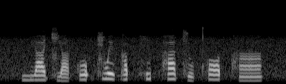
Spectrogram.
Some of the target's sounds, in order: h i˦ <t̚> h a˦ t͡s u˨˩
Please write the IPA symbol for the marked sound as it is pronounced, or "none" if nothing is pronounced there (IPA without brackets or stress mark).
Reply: p̚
